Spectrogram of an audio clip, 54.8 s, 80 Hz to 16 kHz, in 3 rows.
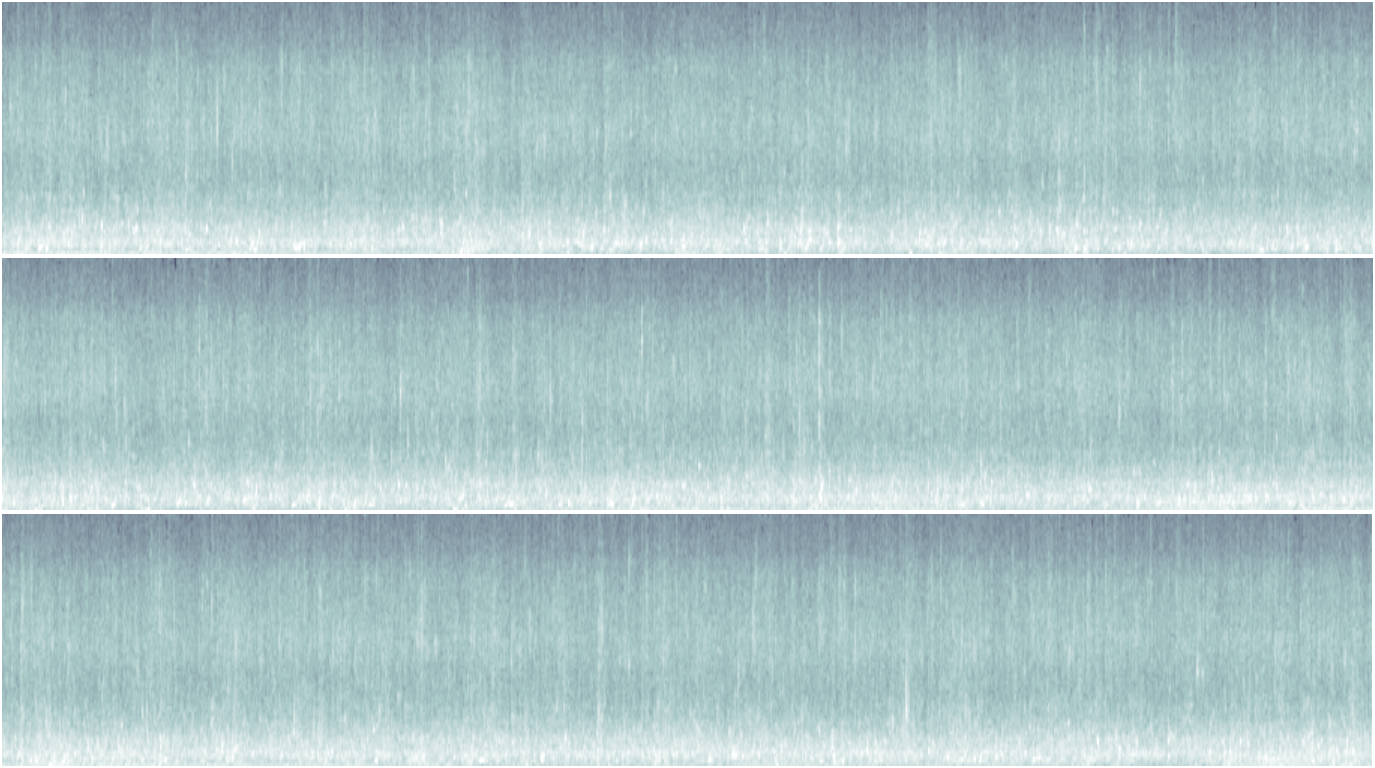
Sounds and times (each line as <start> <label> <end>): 0.0 gently flowing Caol stream 54.8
